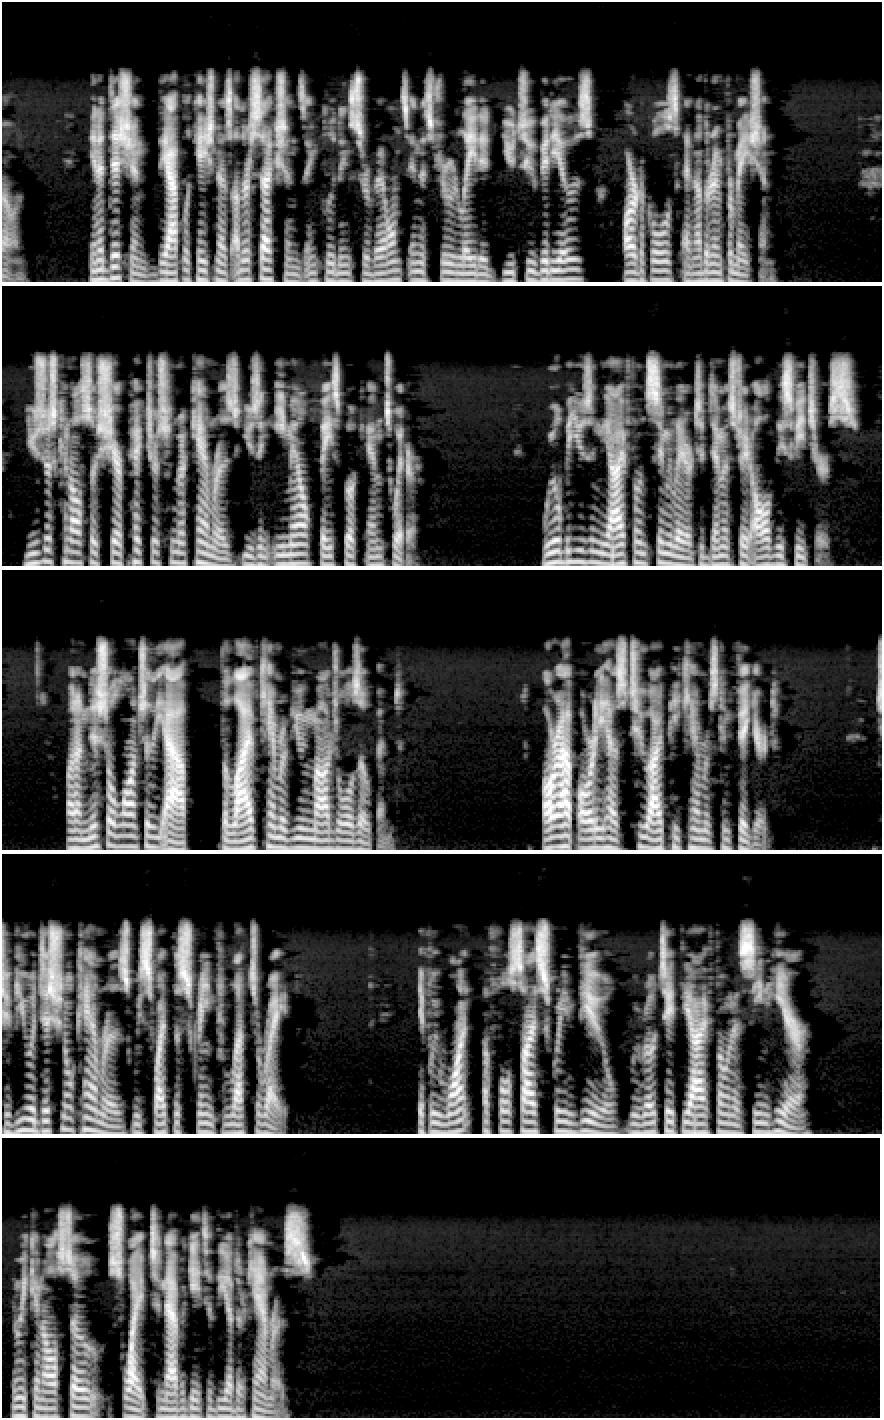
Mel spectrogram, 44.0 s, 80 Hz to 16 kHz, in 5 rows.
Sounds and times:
Speech: 0:00.0 - 0:00.3, 0:00.9 - 0:07.8, 0:09.0 - 0:13.0, 0:14.2 - 0:17.4, 0:18.0 - 0:21.6, 0:22.8 - 0:25.4, 0:26.4 - 0:29.4, 0:30.6 - 0:34.6, 0:35.3 - 0:38.4.

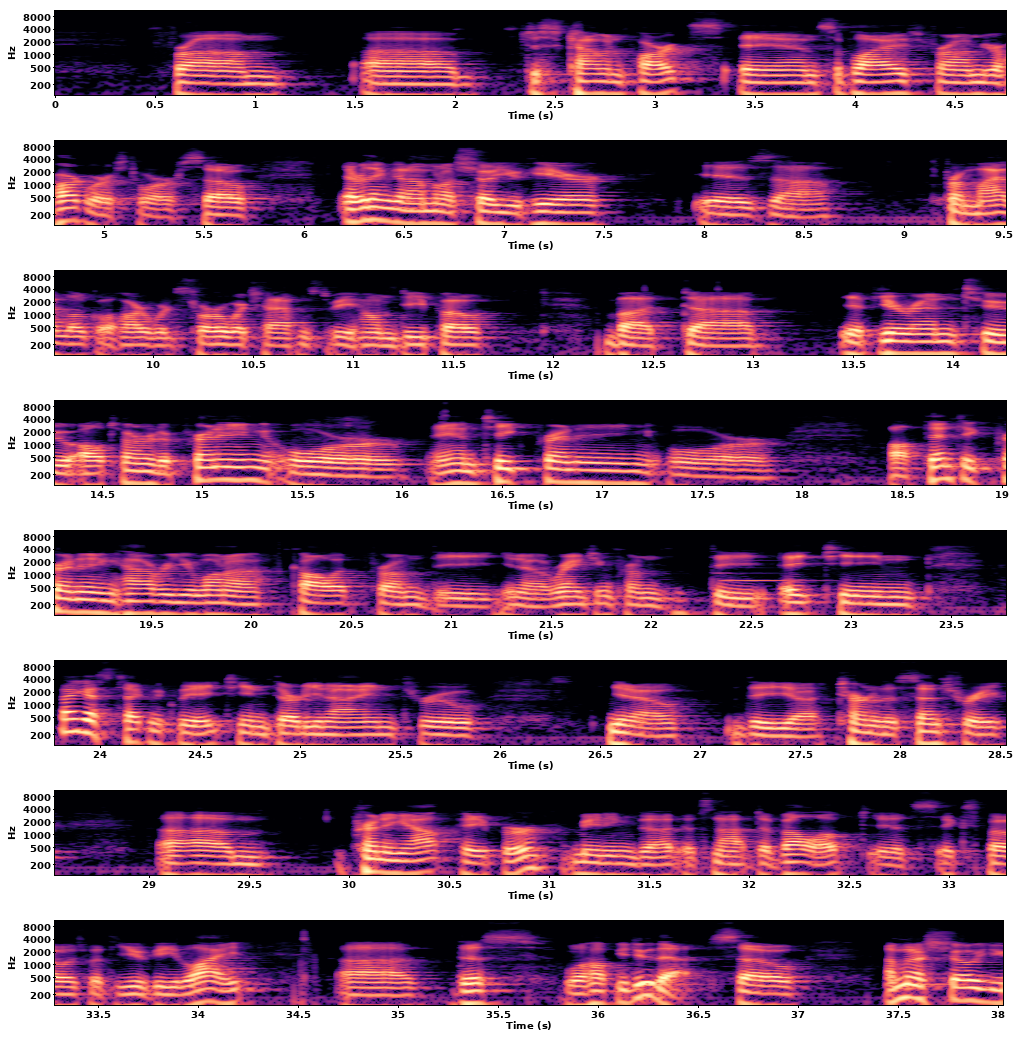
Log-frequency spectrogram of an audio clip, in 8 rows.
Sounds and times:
Speech: 0:00.5 - 0:38.0.

